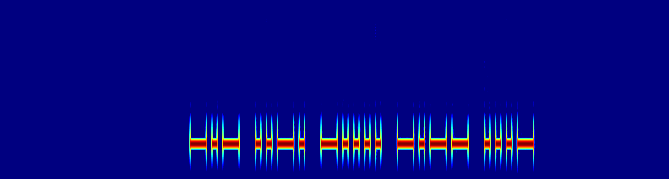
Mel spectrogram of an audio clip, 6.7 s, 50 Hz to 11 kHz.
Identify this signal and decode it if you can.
Morse code, heard as a keyed tone, about 22 wpm, 700 Hz. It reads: KF6YV
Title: USA Call Signs - 5 Characters - 22wpm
